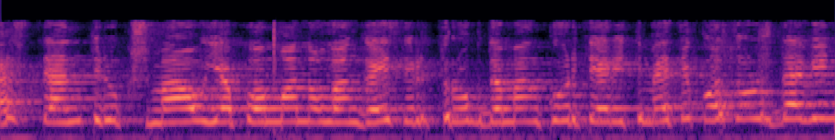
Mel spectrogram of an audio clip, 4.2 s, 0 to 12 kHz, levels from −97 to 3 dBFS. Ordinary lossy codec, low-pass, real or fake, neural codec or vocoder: AAC, 48 kbps; 7.2 kHz; real; none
